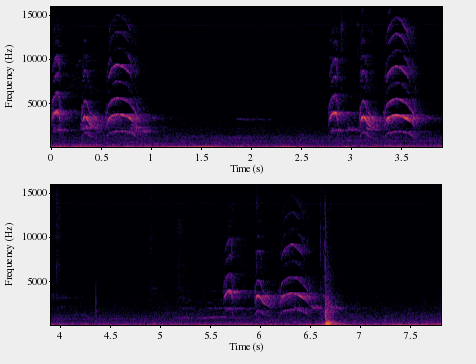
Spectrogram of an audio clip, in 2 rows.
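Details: Trinidad bullfinch, 2018 recording: clusters of quick, rich arching notes repeated in three bursts a few seconds apart, with a sharp click near the end and a continuous low background hum.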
